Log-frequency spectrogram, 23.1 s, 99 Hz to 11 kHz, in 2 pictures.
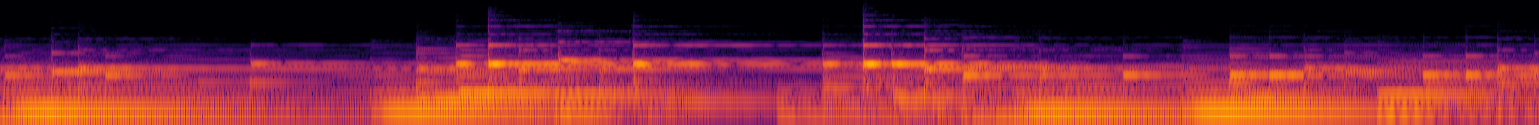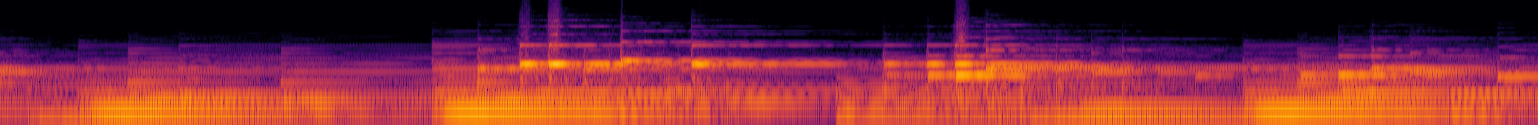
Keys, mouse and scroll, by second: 0.2 ctrl+middle click, 0.9 ctrl+right click, 1.4 right click, 2.0 f, 2.4 click, 4.9 middle click, 5.7 right click, 6.2 ctrl+right click, 7.1 right click, 7.5 click, 10.9 right click, 11.2 ctrl+right click, 11.6 click, 13.7 right click, 14.1 ctrl+right click, 14.6 click, 16.9 click, 18.2 click, 18.8 middle click, 19.3 shift+middle click, 19.5 middle click, 19.9 ctrl+right click, 20.3 right click, 20.6 ctrl+right click, 21.0 f, 21.3 click.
